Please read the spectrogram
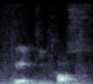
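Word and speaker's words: Kritikos (κριτικός): Betonung über dem Omikron, Kritikos.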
